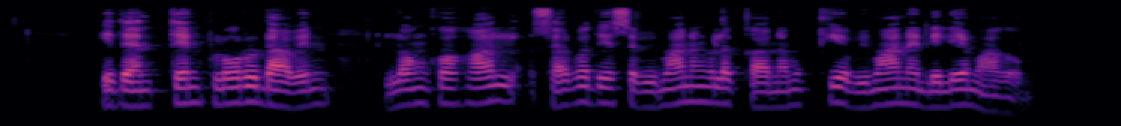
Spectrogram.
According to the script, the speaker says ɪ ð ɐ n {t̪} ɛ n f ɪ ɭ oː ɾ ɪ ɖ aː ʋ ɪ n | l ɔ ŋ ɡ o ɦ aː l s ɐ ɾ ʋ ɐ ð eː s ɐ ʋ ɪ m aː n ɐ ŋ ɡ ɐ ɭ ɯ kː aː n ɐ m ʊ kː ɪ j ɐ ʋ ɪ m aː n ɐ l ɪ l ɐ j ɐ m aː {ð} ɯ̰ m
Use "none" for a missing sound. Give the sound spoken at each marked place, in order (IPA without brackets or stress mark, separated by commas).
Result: t̪, ɣ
